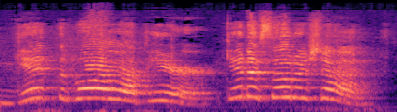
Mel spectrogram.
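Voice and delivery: high-pitched, shrill, very loud bellowing shout. Role-playing a character calling for the boy to come up, yelling. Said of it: "yell for".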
